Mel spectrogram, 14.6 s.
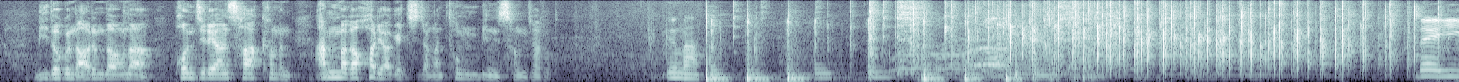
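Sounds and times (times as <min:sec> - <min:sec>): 
speech: 0:00.4 - 0:05.6, 0:06.6 - 0:07.6, 0:14.2 - 0:14.5
audience applause: 0:08.9 - 0:14.5.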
